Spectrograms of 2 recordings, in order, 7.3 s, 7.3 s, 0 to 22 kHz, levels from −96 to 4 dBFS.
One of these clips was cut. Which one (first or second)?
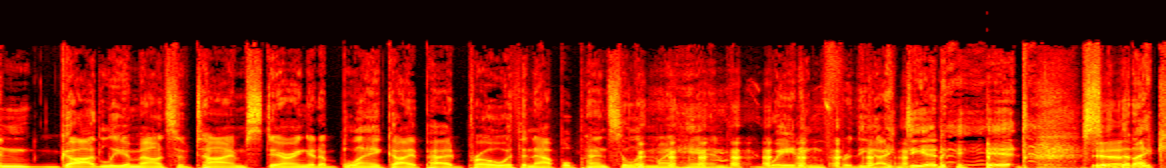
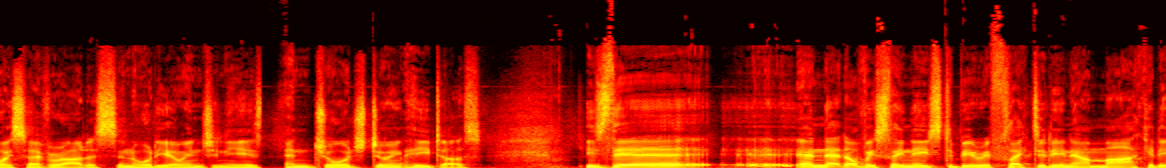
second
